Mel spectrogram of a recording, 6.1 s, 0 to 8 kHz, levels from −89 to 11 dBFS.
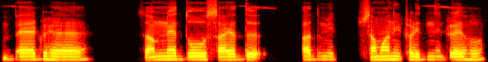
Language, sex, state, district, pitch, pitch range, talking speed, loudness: Hindi, male, Bihar, Araria, 145 Hz, 140-150 Hz, 100 wpm, -14 LUFS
